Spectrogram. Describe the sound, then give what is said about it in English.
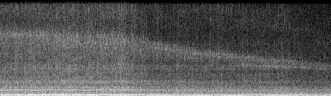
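A speedboat engine runs with a low, steady drone, its pitch dipping and wavering as it is shut down a few minutes after a fast run out past a harbour mouth toward Fort Monckton, with constant wind and water noise underneath. “And then, just a few minutes later, he shuts down the engine.”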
